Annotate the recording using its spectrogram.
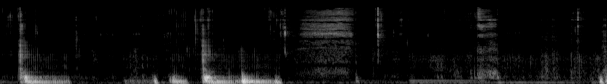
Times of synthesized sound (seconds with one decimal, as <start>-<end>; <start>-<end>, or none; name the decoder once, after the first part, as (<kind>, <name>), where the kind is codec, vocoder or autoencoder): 0.0-0.8 (vocoder, BigVGAN v2); 1.7-2.8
